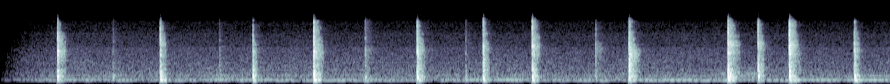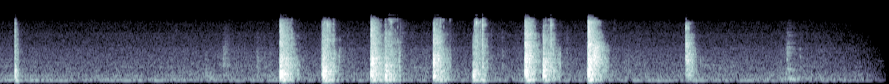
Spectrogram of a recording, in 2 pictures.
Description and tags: Sonido de golpes.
